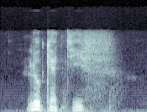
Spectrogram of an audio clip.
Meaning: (adjective) 1. locative 2. rental; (noun) locative, locative case
- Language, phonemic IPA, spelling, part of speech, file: French, /lɔ.ka.tif/, locatif, adjective / noun, Fr-Locatif.ogg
